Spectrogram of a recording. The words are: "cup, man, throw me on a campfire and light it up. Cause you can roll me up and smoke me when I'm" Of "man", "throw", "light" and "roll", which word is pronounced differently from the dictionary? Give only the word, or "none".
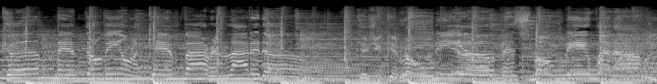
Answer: none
